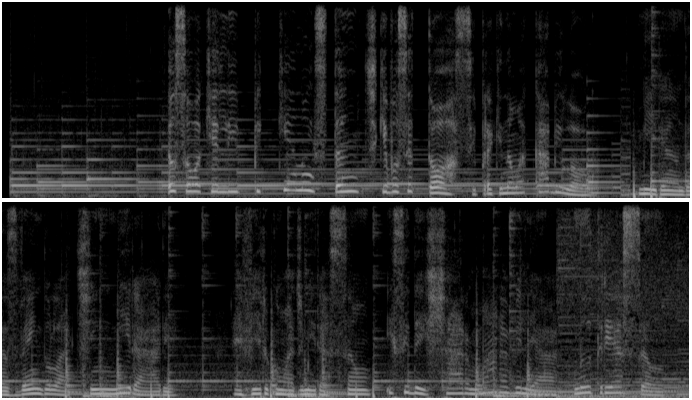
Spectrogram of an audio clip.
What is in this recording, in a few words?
Portuguese Brazilian commercial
